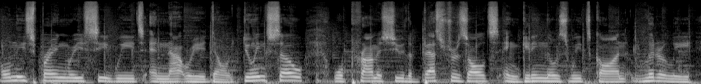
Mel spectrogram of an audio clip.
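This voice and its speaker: Upbeat lawn care guy walking you through a how-to, kinda high voice, faint music behind. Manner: chatty, addresses viewers as "you guys".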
